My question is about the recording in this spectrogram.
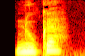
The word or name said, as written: nougat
